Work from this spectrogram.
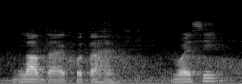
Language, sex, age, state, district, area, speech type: Urdu, male, 18-30, Bihar, Saharsa, rural, spontaneous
